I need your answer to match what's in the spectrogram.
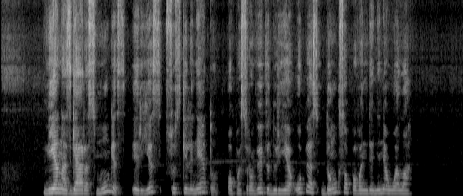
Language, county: Lithuanian, Kaunas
